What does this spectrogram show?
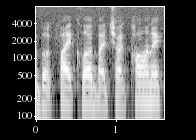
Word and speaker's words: Palahniuk: That was a quote from the book Fight Club by Chuck Palahniuk. It's also in the movie. A nihilist quote from a nihilist work. And it's true. Pronounced Palahniuk.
